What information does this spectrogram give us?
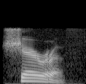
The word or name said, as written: Sherriff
